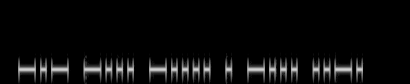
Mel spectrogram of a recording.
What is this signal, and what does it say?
Morse code, heard as a keyed tone, about 22 wpm, 700 Hz. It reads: KB6EBF
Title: USA Callsign DE Callsign 22wpm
